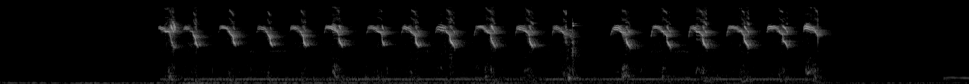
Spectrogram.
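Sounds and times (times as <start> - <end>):
bird chirping: 1.6 - 8.4.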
